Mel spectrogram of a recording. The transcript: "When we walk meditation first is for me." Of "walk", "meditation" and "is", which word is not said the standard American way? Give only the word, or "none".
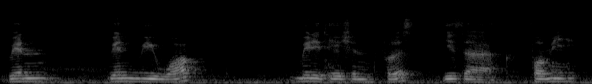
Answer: is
